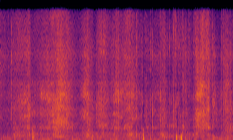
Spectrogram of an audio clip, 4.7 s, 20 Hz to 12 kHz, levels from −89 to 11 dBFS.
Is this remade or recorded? remade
